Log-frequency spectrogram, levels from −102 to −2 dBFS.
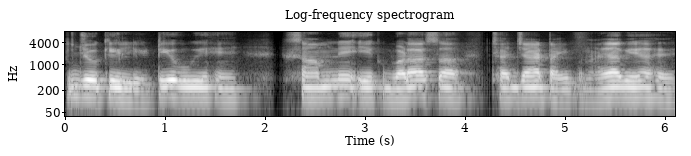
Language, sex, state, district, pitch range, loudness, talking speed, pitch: Hindi, male, Jharkhand, Ranchi, 115-120 Hz, -16 LUFS, 135 wpm, 120 Hz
